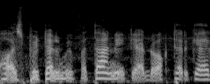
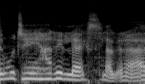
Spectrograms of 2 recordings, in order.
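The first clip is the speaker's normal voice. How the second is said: plain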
